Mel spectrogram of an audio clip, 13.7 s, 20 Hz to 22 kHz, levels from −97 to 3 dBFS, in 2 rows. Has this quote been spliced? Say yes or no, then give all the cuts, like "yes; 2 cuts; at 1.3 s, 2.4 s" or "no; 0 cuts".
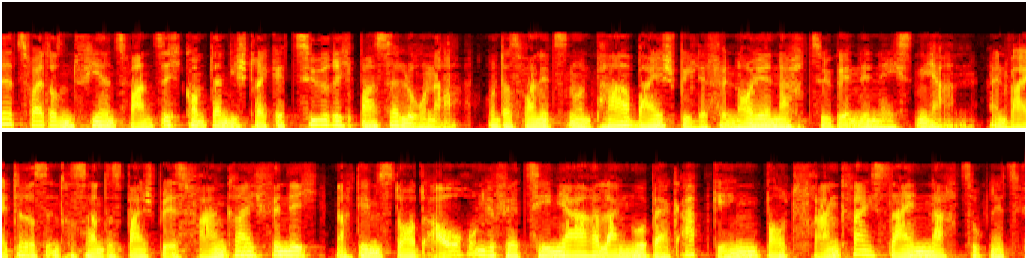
yes; 3 cuts; at 3.1 s, 6.5 s, 9.0 s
